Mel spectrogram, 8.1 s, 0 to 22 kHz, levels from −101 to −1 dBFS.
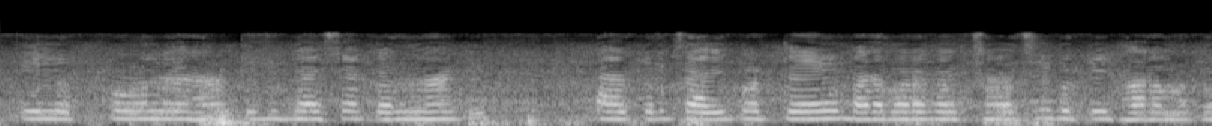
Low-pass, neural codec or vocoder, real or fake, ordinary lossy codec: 7.2 kHz; codec, 44.1 kHz, 3.4 kbps, Pupu-Codec; fake; none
